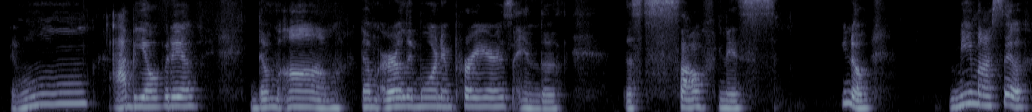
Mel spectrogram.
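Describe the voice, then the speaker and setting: A woman with a deep voice chatting casually as a livestream host, testifying and repeating phrases for emphasis.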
